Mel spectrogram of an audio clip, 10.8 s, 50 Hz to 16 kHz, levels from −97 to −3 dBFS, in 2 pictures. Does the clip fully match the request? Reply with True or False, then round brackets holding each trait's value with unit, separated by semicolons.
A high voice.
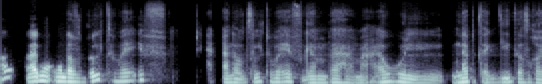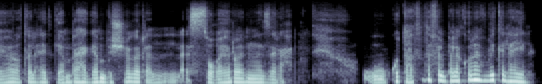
False (120 Hz)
